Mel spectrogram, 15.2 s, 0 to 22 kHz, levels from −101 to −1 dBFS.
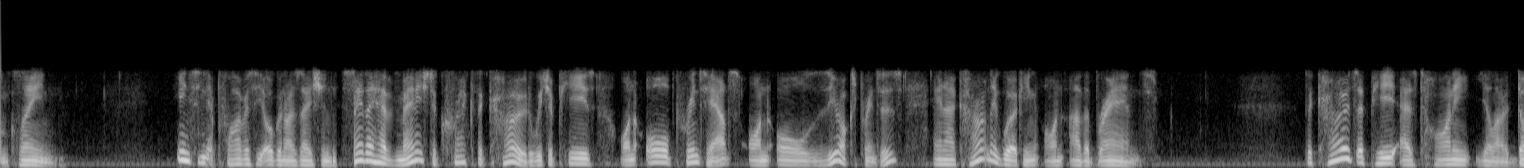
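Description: Around 2.04 to 2.16 s there's a lost AMR speech frame: one 20 ms frame failed its check, so the narrowband decoder patched the gap with the previous frame's pitch and tract settings at reduced gain. You hear a quick dip or warble before the speech settles back.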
